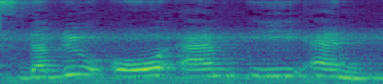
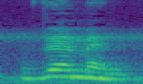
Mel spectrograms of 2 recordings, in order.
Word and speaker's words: women: के लिए woman, and if it is WOMEN then it is women. How do we pronounce it? Women.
